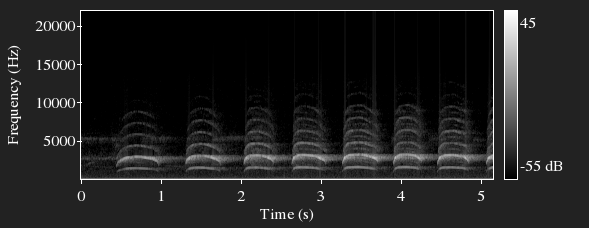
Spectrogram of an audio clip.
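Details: Young female northern goshawk visiting the nest near Riga, Latvia, giving a run of eight loud, arched, whining calls, each rising then falling, spaced roughly half a second apart against a quiet background.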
